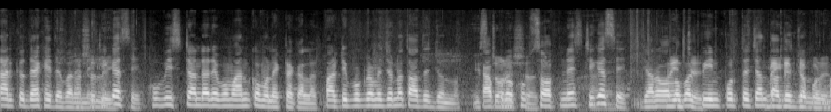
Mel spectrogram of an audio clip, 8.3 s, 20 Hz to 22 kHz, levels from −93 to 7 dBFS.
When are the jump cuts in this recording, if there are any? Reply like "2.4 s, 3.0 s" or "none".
1.5 s, 3.2 s, 6.3 s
